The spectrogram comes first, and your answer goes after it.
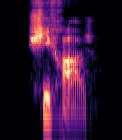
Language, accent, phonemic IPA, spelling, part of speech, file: French, France, /ʃi.fʁaʒ/, chiffrage, noun, LL-Q150 (fra)-chiffrage.wav
- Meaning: 1. numbering 2. ciphering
